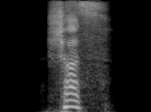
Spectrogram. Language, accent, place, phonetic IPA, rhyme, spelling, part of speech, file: German, Germany, Berlin, [ʃas], -as, schass, verb, De-schass.ogg
- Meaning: singular imperative of schassen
